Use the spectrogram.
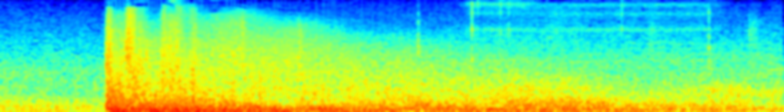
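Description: A battleship's main guns fire a salvo in the World of Warships naval video game, a sudden loud booming blast followed by a long rumbling roll that slowly fades, with no talking.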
